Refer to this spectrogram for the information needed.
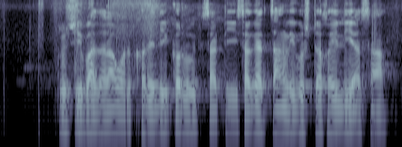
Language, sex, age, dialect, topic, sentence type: Marathi, male, 18-24, Southern Konkan, agriculture, question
